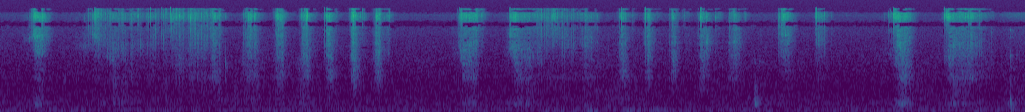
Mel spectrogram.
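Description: Faint scraping of a Muhle Rocca stainless steel double-edge safety razor cutting lathered stubble on an against-the-grain pass: a quick, irregular series of short strokes.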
